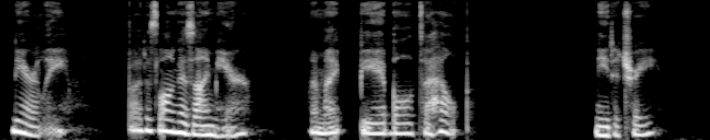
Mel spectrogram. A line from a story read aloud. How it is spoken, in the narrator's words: He sighed and smiled gratefully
